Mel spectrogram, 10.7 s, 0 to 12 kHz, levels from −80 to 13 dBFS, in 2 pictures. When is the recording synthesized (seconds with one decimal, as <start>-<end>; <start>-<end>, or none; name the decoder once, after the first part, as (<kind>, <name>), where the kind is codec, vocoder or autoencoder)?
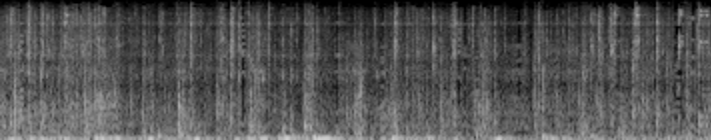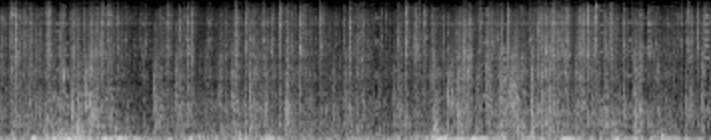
5.3-5.8 (vocoder, BigVGAN v2)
